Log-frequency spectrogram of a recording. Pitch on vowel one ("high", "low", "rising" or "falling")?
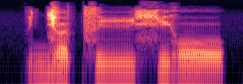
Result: falling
